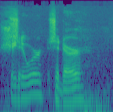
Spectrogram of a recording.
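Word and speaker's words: Shedeur: He, Shadur, how do you pronounce his name? Shadur.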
